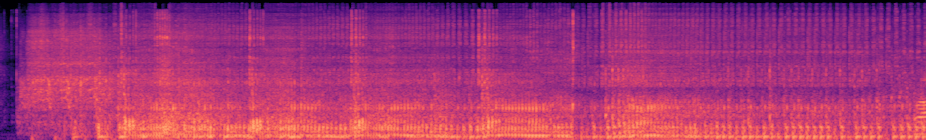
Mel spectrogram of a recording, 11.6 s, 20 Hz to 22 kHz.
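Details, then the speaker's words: 1998 Honda Recon 250 ATV after a top-end rebuild (new piston, rings, valves, valve seals), on choke while warming: dull, uneven knock over the idle, worsening lately and worse under load; cause not yet found; engine knock at idle. "The motor is starting to sound worse when idling. It's gotten worse over the last little bit."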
